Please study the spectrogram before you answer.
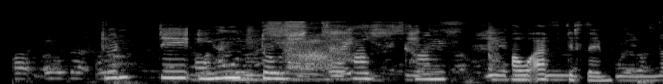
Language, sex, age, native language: Icelandic, male, 18-19, Icelandic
